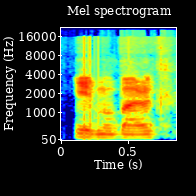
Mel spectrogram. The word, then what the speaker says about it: Eid Mubarak: ending of um e Mubarak they say s Eid Mubarak yeah Eid Mubarak brother I'll see you on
